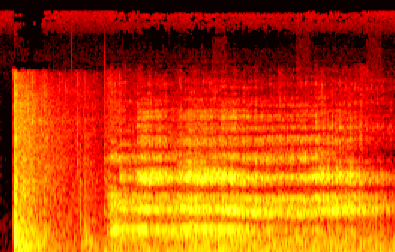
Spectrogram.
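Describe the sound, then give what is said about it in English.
A loud, harsh burst opens into a sustained, deafening scream with a strong tonal, roar-like edge that holds steady for a few seconds. No one speaks. “All right, you guys hear an almost deafening scream.”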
